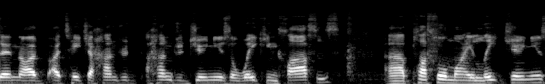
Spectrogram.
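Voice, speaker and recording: A man is speaking here. He has an Australian accent. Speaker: golf coach, podcast co-host. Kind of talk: casual podcast chat.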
